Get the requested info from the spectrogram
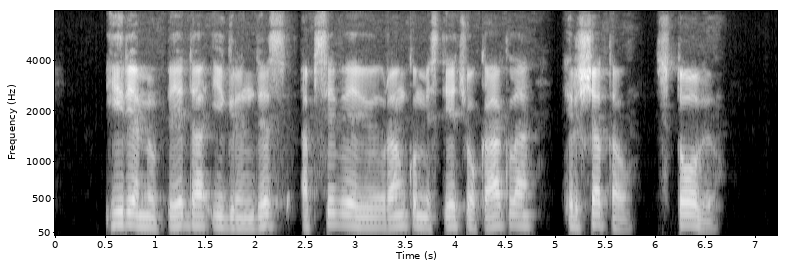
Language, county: Lithuanian, Marijampolė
